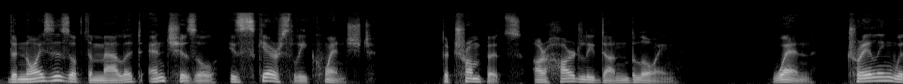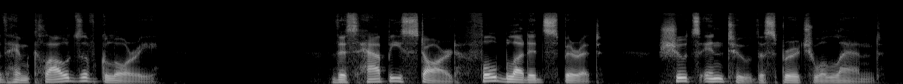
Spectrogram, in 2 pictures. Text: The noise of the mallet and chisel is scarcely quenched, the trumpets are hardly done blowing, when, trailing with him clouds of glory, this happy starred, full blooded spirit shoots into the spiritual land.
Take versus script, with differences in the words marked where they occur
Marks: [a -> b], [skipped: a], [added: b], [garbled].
The [noise -> noises] of the mallet and chisel is scarcely quenched, the trumpets are hardly done blowing, when, trailing with him clouds of glory, this happy starred, full blooded spirit shoots into the spiritual land.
